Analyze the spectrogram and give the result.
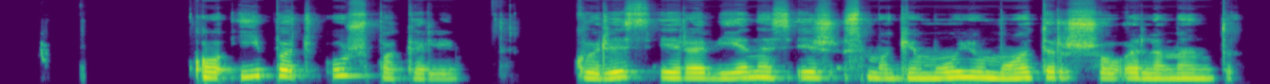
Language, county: Lithuanian, Kaunas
